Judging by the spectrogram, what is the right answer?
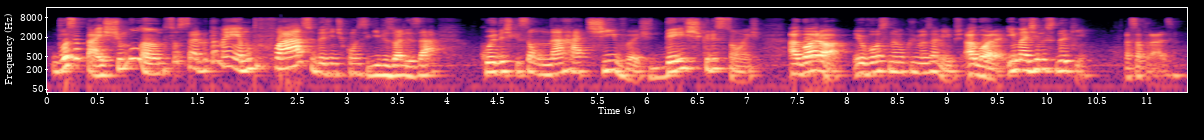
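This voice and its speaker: A man's voice: sits high, fairly bright tone, muffled recording. A Brazilian man teaching an online lesson in casual chat, pointing at a board and dropping frequent "tá?" fillers. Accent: Brazilian Portuguese. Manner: talks while drawing on a board, many fillers like "tá?" and "ó". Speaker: English teacher.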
